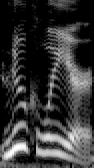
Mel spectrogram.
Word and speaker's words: nuclear: The correct way. Nuclear. Nuclear. Just three syllables. Three syllables. That's it.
